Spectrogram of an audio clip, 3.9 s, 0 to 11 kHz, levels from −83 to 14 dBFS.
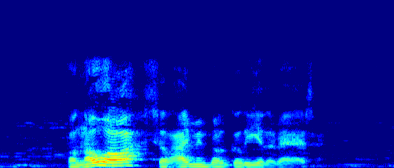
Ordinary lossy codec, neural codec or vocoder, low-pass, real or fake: AAC, 48 kbps; none; 7.2 kHz; real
